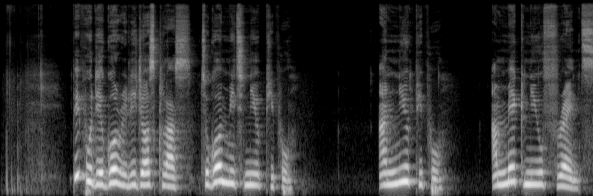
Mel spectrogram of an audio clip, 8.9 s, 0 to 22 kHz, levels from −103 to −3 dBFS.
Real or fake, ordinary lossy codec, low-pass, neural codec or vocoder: real; none; 19.8 kHz; none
